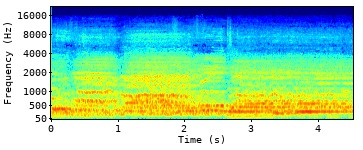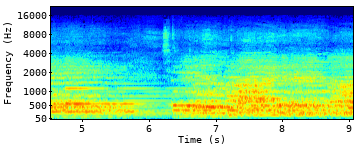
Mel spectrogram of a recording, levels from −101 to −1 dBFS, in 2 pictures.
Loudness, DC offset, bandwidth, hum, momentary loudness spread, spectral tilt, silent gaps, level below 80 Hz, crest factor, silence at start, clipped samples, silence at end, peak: -23 LUFS; under 0.1%; 12.5 kHz; none; 8 LU; -6 dB/octave; none; -60 dBFS; 14 dB; 0 s; under 0.1%; 0 s; -10 dBFS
